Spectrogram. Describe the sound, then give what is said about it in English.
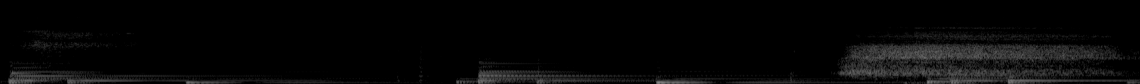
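A group doing a 4-7-8 breathing exercise: a short breathy inhale, a long quiet hold, then a loud drawn-out whooshing exhale, all over soft sustained tones. “We're going to do a collective 4, 7, 8 breath. Okay? Ready, set, go.”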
